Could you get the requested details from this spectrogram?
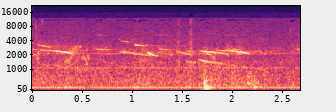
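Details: Magpie (long-tailed) shrikes at sunrise on a cloudy winter morning in Sabi Sand, South Africa, 21 August 2016, give faint, thin, sliding overlapping whistles, probably singing at each other in a territorial dispute, over a steady low hum and a soft thump.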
